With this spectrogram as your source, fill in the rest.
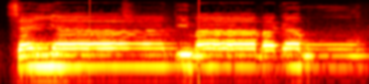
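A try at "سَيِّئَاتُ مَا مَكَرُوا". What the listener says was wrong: Jadi kalau Hamzah itu dimanapun berada harus kuat ya. Ya, jadi jelas. Jadi kasrohnya sayyi'ati ma makaru. Kurang, kasrohnya kurang. Hanya 2 harokat saja.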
